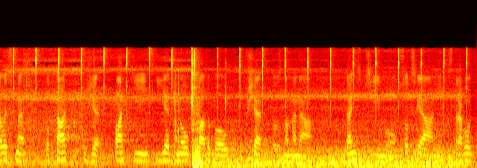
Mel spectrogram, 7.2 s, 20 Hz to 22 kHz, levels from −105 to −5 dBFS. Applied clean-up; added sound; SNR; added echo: none; Fire; -3 dB; none.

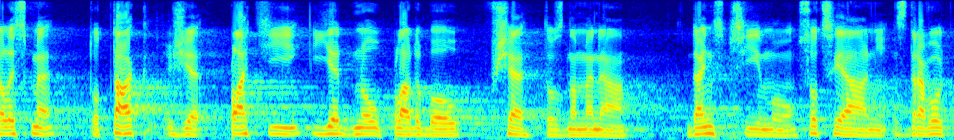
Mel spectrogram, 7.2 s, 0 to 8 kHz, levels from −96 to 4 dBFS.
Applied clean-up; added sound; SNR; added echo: none; none; none; none.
